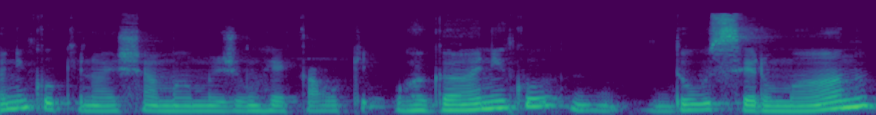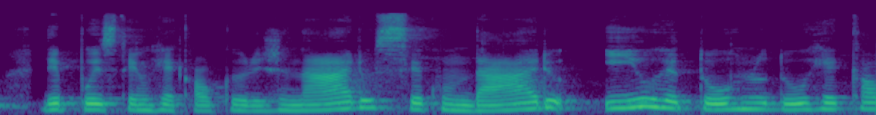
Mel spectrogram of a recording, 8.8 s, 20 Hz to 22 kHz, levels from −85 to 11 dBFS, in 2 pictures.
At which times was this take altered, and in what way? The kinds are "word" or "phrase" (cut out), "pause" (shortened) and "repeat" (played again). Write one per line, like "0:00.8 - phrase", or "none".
0:03.1 - pause
0:04.5 - pause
